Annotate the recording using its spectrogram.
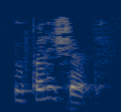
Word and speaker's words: Upanishad: Upanishad. U pa ni shad. See it? Upanishad. Upanishad. Everything's pronounced. U pa ni shad. Upanishad. Upanishad. Pramanam.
